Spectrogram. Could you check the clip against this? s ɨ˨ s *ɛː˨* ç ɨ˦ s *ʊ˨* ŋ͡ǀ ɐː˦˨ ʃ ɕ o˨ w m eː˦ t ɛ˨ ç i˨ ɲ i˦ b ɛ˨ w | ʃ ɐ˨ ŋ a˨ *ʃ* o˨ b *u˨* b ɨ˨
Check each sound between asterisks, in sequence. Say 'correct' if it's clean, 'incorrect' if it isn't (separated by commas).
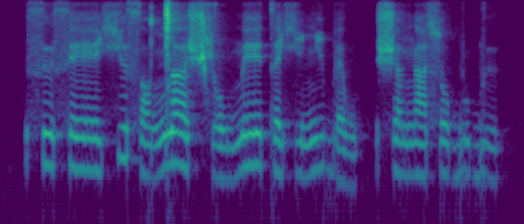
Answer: incorrect, incorrect, incorrect, correct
